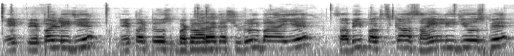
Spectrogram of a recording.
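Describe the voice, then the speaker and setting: A man's voice: extremely high pitch, fairly even intonation, moderate pace, darkish tone, far from the mic. A man, a land revenue official, explaining survey rules to villagers in a plain instructive way, repeating key points.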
